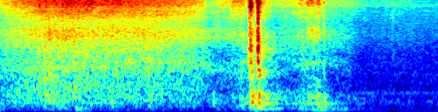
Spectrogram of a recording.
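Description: A large cardboard box being slid and turned, a scraping rustle of cardboard for about a second, then a sharp knock and a smaller one as it is set in place.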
